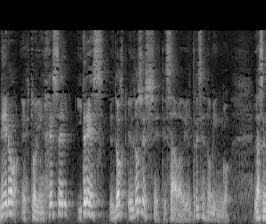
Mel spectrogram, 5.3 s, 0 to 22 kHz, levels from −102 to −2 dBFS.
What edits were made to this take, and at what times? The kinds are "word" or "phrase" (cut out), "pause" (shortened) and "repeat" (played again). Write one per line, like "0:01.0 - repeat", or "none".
0:01.6 - word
